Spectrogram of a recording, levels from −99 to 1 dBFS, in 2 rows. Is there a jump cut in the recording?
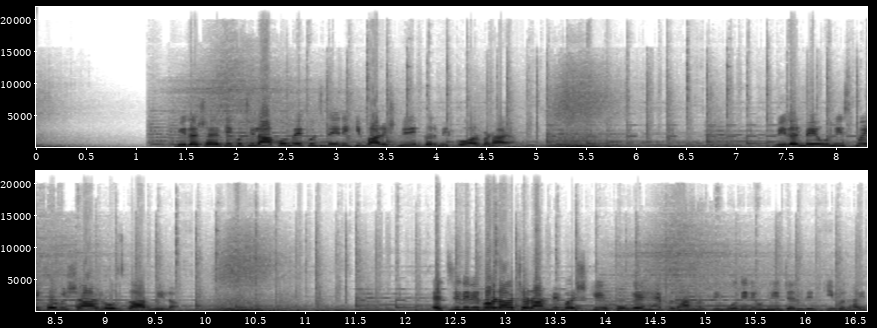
yes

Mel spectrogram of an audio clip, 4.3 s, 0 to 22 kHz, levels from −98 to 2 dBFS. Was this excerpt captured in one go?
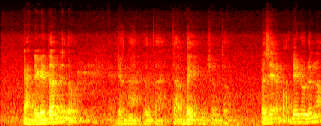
no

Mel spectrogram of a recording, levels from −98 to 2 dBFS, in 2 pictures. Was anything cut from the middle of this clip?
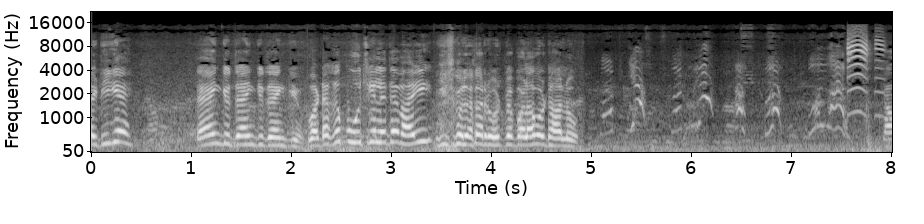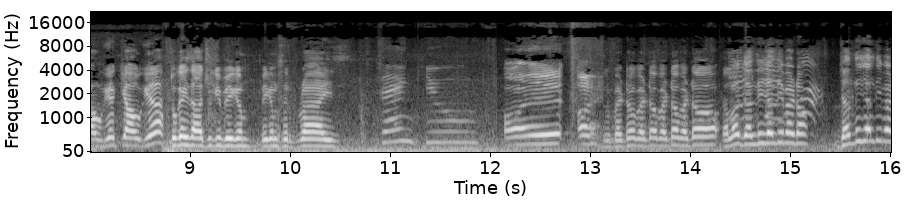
no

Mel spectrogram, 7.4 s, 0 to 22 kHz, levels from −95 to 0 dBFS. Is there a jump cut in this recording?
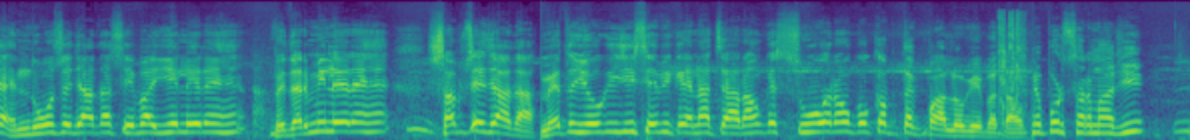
yes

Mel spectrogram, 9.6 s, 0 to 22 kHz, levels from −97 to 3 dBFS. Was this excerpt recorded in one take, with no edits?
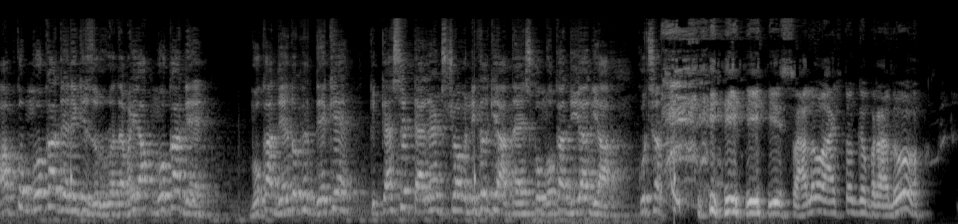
no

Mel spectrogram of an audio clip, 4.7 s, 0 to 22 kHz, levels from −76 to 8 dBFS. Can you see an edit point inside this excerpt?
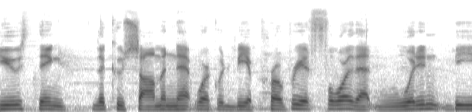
no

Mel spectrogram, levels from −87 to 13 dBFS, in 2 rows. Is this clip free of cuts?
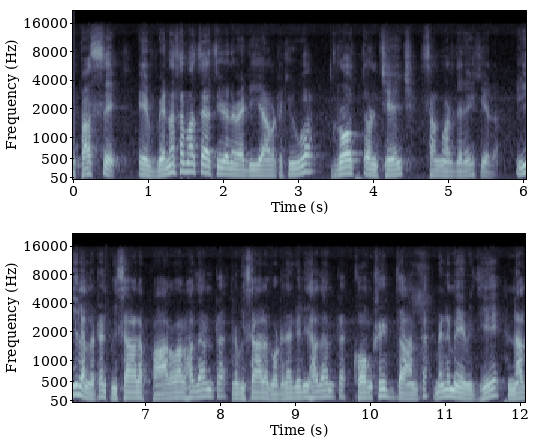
no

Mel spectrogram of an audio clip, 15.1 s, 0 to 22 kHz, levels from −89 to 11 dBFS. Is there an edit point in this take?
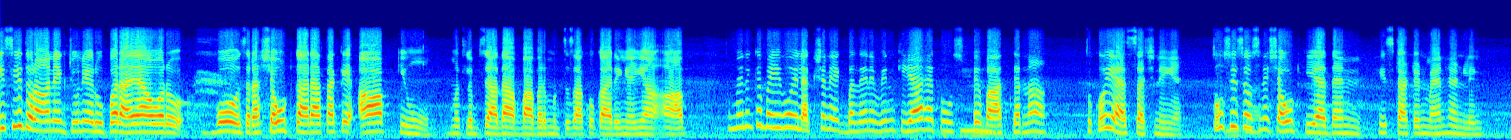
no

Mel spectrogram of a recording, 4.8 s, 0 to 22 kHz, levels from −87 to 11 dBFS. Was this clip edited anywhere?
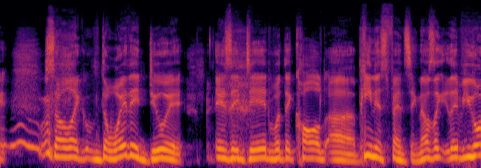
yes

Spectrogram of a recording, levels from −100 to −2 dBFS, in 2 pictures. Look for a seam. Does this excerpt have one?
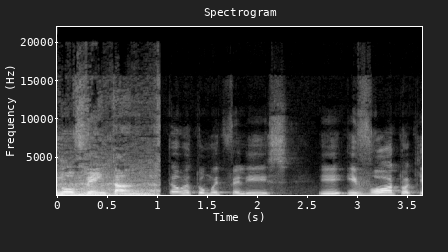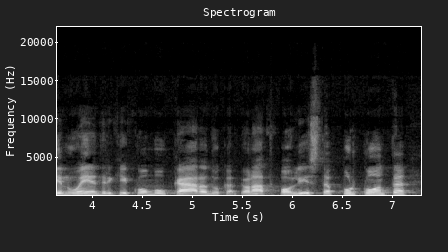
yes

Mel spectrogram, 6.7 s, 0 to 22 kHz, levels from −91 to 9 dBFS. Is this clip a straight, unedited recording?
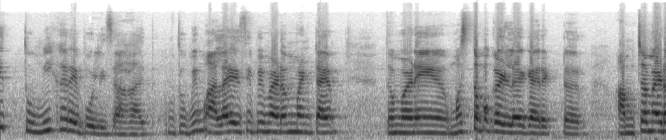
yes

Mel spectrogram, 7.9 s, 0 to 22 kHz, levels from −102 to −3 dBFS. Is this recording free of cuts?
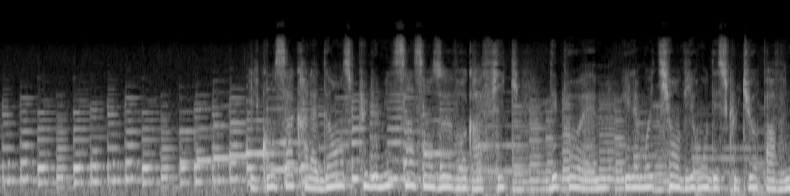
no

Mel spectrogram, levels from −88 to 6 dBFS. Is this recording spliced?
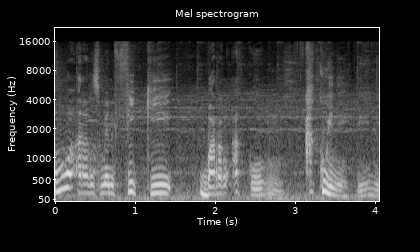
yes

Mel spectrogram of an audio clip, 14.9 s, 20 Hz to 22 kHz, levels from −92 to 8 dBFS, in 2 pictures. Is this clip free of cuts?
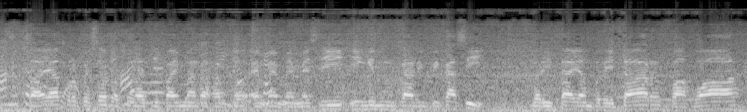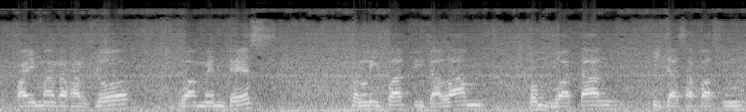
yes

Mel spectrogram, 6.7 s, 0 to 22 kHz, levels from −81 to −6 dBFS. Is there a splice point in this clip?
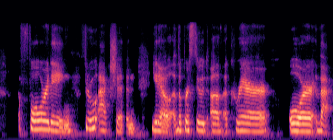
no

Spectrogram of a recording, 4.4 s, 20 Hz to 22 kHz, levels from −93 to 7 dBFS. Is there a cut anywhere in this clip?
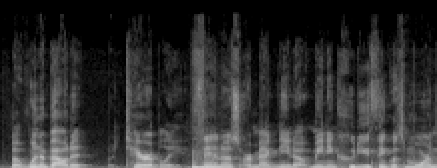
yes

